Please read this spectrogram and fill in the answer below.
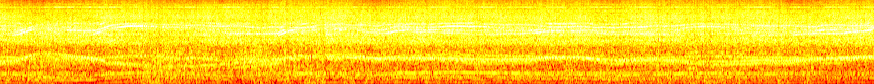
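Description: Octocopter's electric motors and propellers running with a steady whine of several pitches that drift up and down together as the motor speeds change.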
